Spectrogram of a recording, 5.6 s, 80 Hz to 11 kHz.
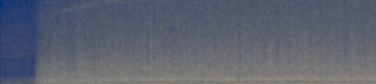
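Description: An F/A-18 jet thrown off an aircraft carrier catapult in a flight simulator game: after a brief quieter moment, a sudden loud, steady roar of engine and launch rush sets in and holds at full strength to the end.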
